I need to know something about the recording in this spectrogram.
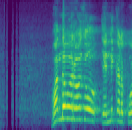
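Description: A man speaks forcefully into a microphone.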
